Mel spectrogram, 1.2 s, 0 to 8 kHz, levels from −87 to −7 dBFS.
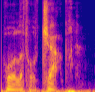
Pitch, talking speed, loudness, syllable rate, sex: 85 Hz, 150 wpm, -19 LUFS, 5.1 syllables/s, male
